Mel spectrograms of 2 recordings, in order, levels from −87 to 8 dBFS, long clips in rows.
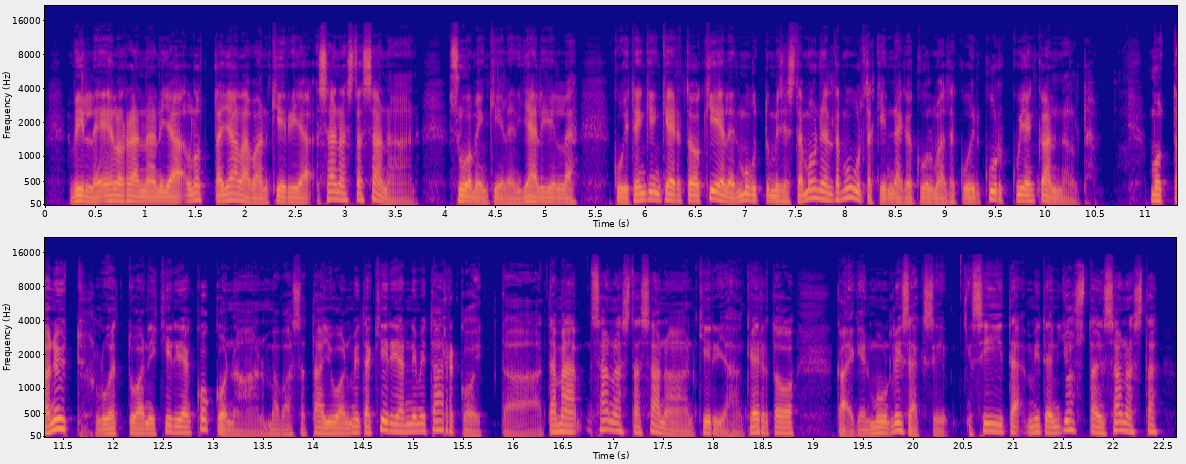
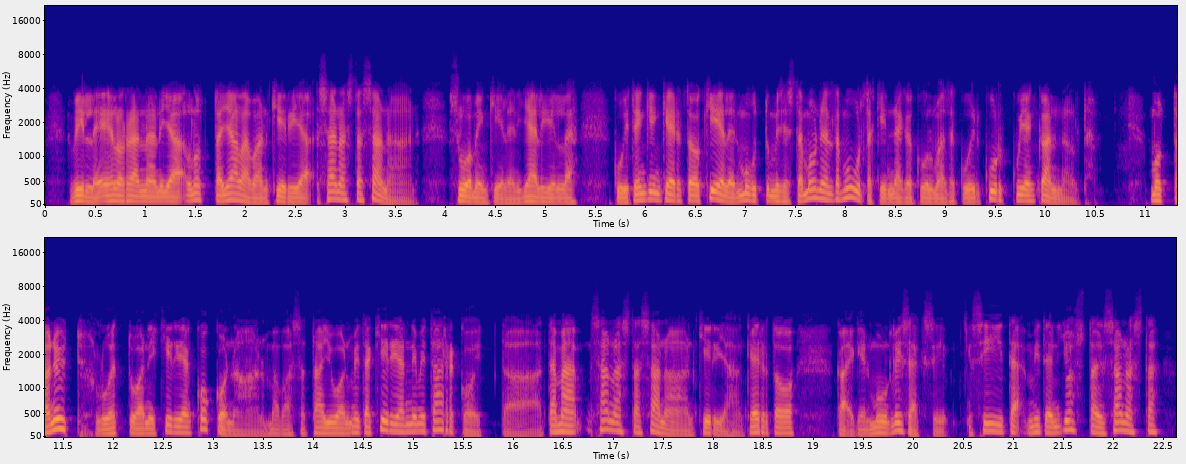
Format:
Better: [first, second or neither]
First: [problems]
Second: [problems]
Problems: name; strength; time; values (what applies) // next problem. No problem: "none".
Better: first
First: none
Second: muffled; very; fading above 3 kHz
